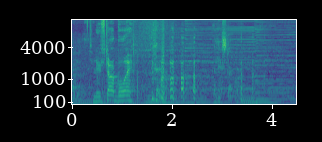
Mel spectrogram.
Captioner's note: chuckling happily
